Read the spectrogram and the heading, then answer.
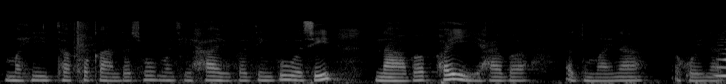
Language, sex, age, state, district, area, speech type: Manipuri, female, 60+, Manipur, Bishnupur, rural, spontaneous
